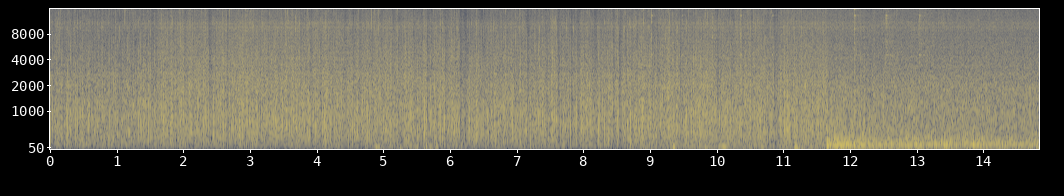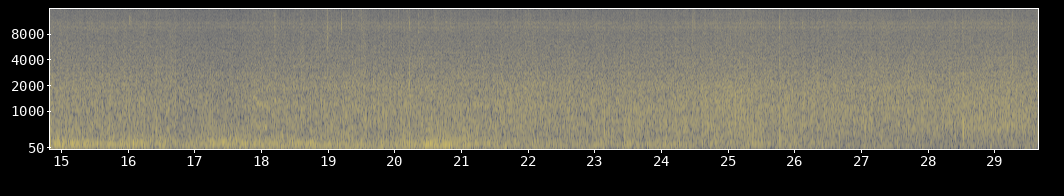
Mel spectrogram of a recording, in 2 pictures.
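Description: Heavy rain falling steadily. About twelve seconds in, a low rumble of thunder rolls on for around nine seconds before fading back under the rain.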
